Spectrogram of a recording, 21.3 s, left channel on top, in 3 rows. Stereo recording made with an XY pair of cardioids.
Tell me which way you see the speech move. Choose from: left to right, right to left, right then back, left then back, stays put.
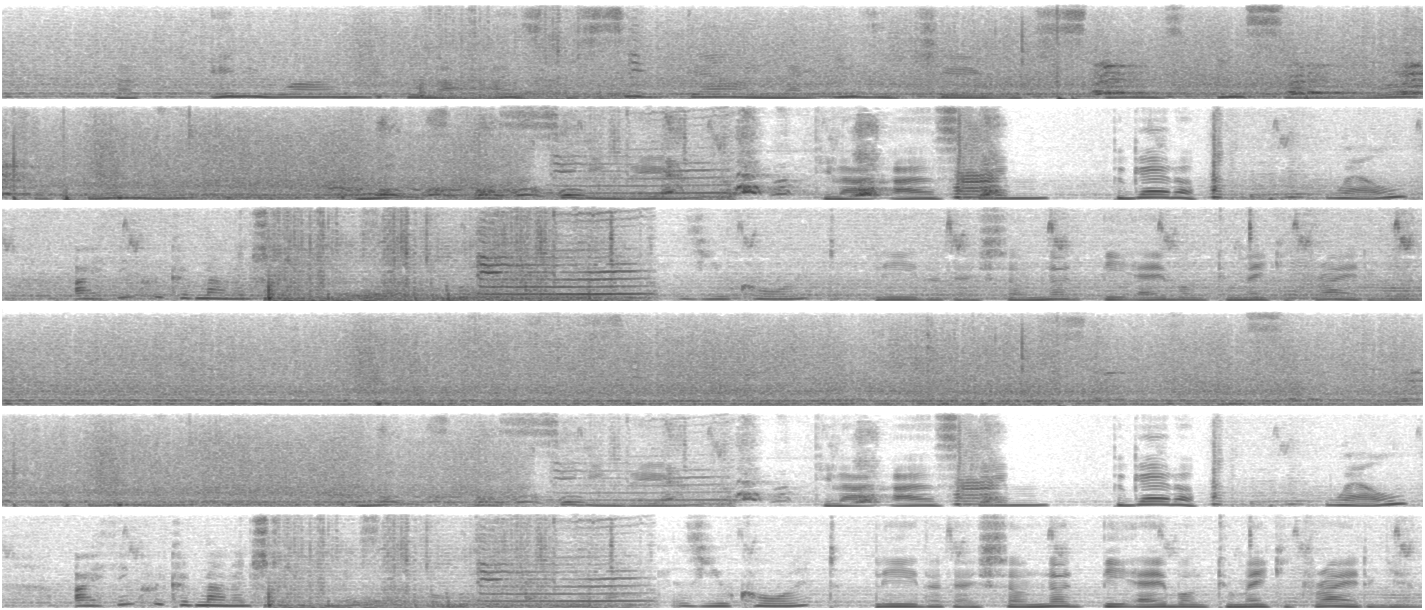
left to right.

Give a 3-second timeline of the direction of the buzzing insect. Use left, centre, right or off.
right, right, centre, left, left, left, left.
